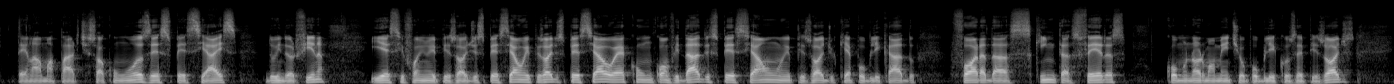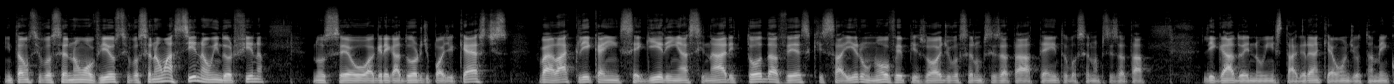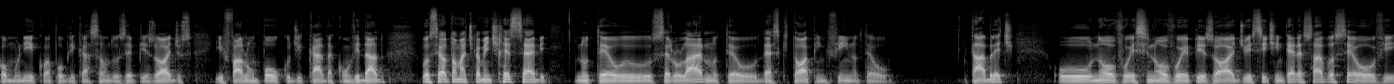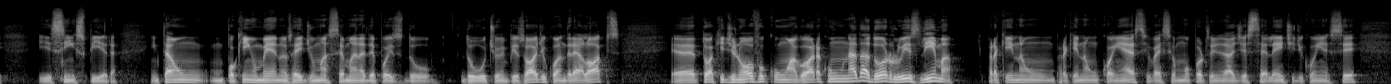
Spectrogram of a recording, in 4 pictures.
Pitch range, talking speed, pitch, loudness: 85-105 Hz, 180 wpm, 95 Hz, -22 LUFS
